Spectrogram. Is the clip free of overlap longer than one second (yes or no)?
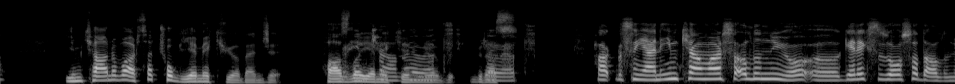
no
